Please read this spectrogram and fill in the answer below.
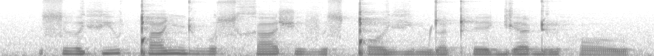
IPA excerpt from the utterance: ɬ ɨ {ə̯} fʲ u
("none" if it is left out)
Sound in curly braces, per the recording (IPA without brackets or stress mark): ə̯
